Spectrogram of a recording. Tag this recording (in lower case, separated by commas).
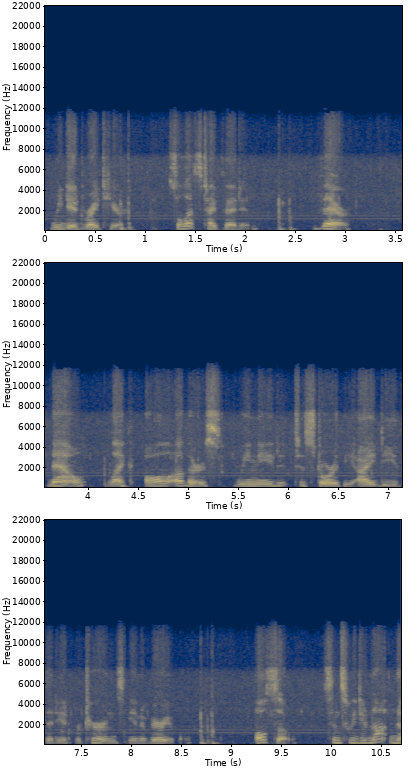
monologue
